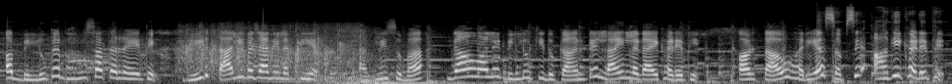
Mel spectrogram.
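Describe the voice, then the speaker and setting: High-voiced woman narrating a cartoon story. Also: animated, normal speed, over music.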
